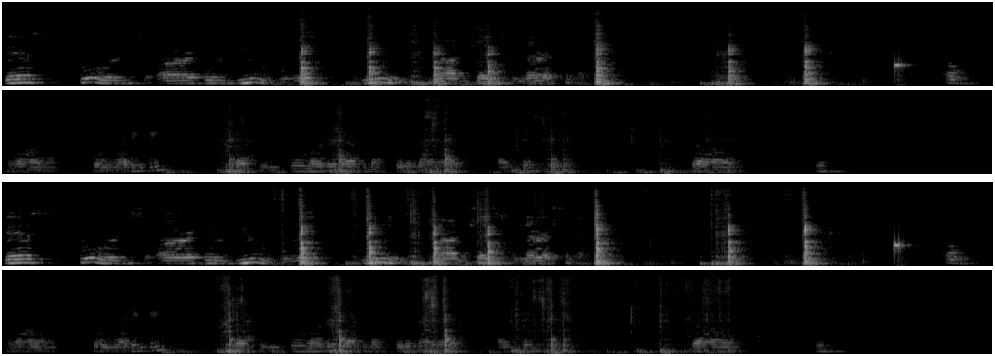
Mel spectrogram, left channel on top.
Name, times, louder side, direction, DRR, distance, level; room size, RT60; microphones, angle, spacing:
voice 1, 0.0-0.5 0.8-3.1 3.6-5.9, right 1 dB, 60° right, 1.2 m, -43 dB
sound 1, 2.0-2.1 2.6-6.7 7.0-8.6 8.9-9.0 11.5-11.8 12.0-17.5, right 4 dB, 80° right, 0.6 m, -42 dB
voice 2, 9.4-10.5 10.8-11.6 12.2-14.6 14.9-15.6 16.8-17.3 18.0-18.4, left 1 dB, 10° left, 0.3 m, -52 dB
4.2 x 2.5 x 2.3 m
head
